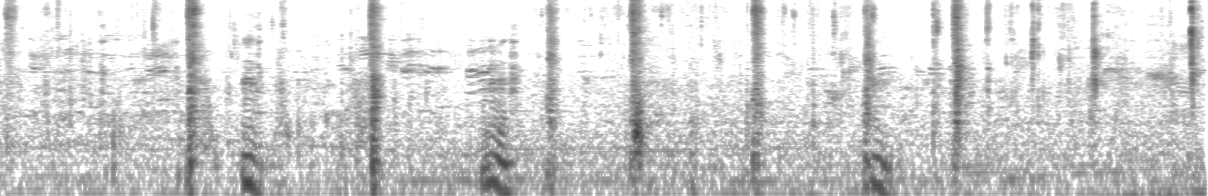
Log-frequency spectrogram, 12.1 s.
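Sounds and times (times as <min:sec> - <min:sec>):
person chewing with lip smacks: 0:05.5 - 0:12.0.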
